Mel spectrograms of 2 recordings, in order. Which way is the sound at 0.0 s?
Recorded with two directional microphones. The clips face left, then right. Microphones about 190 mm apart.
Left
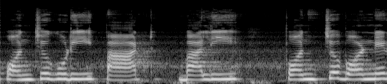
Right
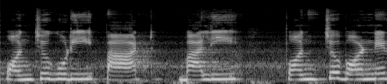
45° left (ahead or behind).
